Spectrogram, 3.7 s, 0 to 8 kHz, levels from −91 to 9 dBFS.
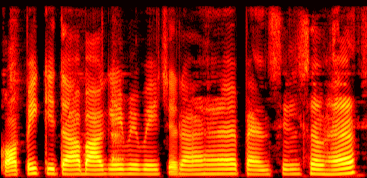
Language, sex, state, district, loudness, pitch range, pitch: Hindi, male, Bihar, Bhagalpur, -16 LUFS, 200-210 Hz, 205 Hz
